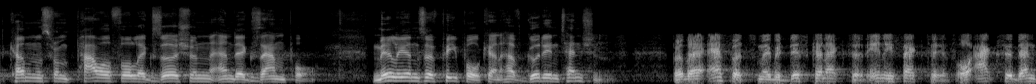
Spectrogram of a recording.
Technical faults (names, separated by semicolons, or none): adaptive stream at a lower bitrate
